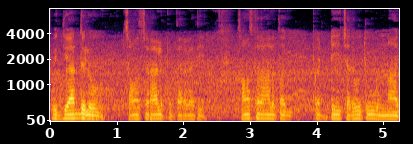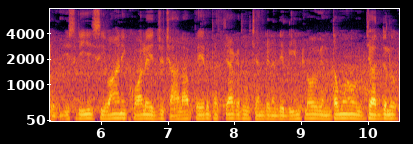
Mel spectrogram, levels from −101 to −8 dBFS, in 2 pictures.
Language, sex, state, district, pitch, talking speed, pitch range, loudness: Telugu, male, Andhra Pradesh, Srikakulam, 100 Hz, 90 wpm, 95-105 Hz, -21 LUFS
